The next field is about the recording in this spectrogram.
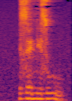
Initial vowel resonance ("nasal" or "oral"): oral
